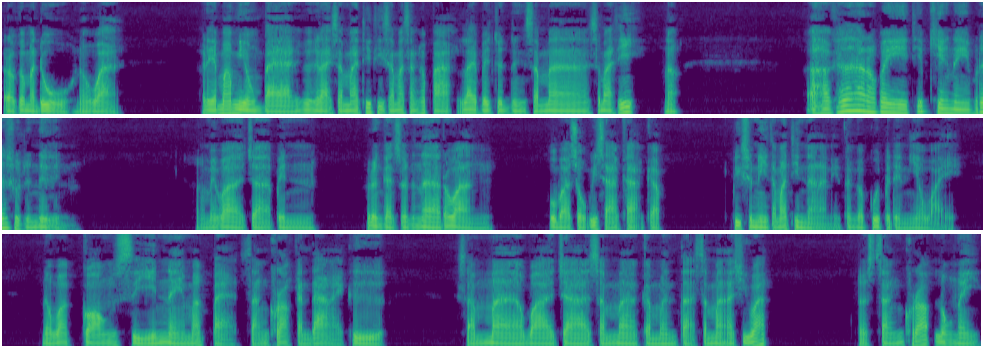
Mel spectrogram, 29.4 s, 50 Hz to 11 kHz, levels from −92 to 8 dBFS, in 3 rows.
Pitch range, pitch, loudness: 70-90 Hz, 80 Hz, -19 LUFS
